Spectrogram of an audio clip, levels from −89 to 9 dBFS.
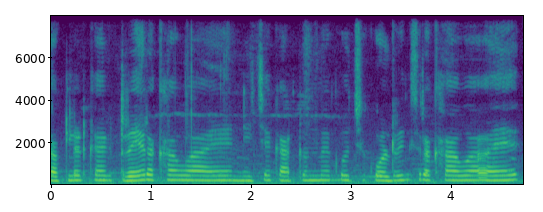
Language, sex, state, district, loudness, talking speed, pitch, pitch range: Hindi, female, Punjab, Pathankot, -16 LUFS, 190 wpm, 220 Hz, 215-225 Hz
